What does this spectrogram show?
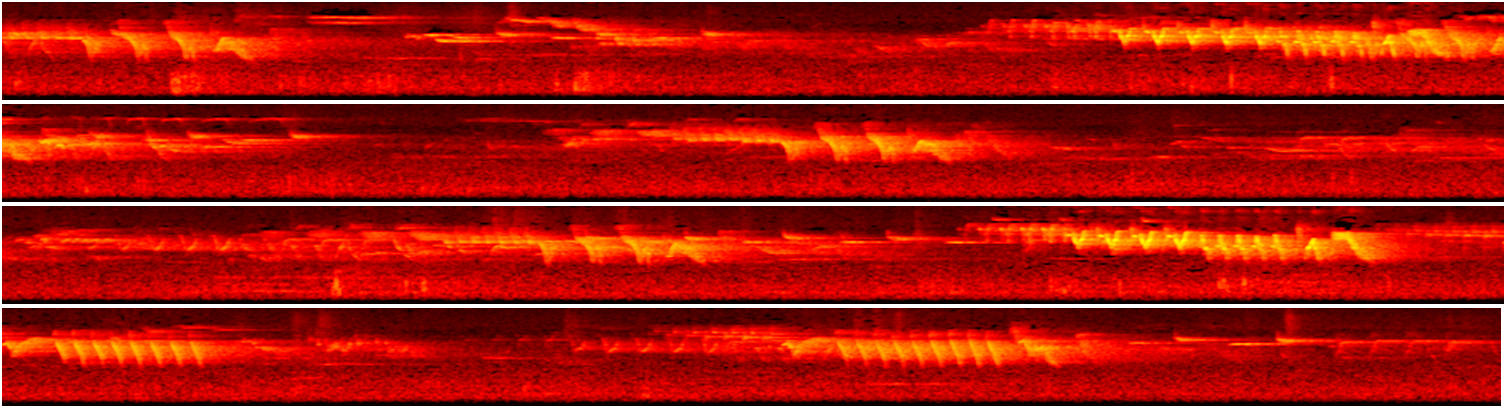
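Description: Small birds singing: phrases of high chirps and buzzy trills, each a second or few long, come one after another with short quieter gaps between them.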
